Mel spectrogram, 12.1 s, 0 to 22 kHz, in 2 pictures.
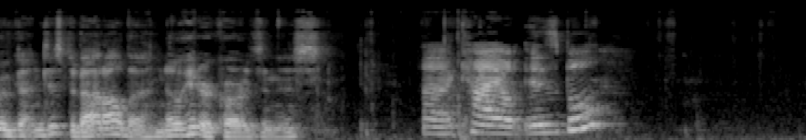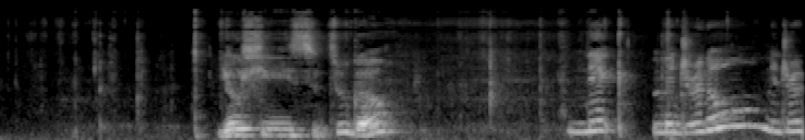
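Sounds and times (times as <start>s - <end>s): trading cards being handled: 2.4s - 3.7s, 4.8s - 11.3s.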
